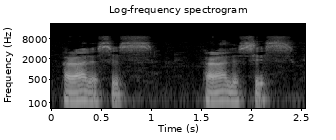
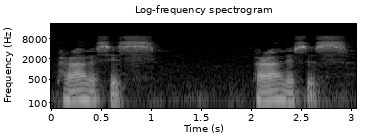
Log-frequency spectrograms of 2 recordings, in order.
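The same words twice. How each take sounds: The two takes are said the same way.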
